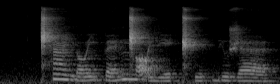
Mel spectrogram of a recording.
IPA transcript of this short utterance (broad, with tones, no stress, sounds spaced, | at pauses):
ǁʰ æ̃˥˨ j ɾ ɔ˩˥ j p ɛ˩˥ ŋ͡ǁ ɑ̰˥˨ vʲ e˩˥ ǁʰ y˩˥ θ bʲ u˥˨ ʒ æ˥˨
